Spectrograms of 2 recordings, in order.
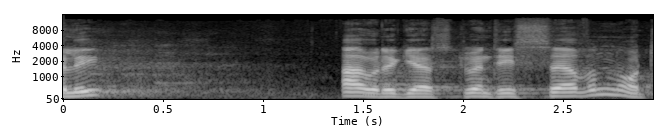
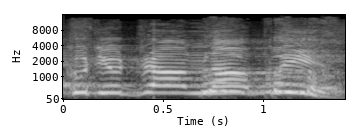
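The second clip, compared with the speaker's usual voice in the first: impatient shout; 9 semitones higher, 4 dB louder than usual. Acted. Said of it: "I said".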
